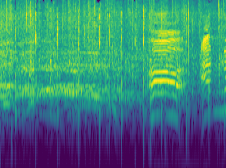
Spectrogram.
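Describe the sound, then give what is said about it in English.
Festival audience applause, dense continuous clapping from a crowd with cheering and whoops rising near the end. “A huge round of applause for the incredible Jade Adams.”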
